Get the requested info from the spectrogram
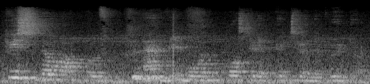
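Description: A young man with an Indian accent and a high voice tells a tall tale as a prepared speech. He delivers it theatrically, with emphatic phrases and dramatic pauses. He is far from the mic in a very echoey room with clear background noise. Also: steady tone. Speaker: club speaker. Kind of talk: rehearsed comic storytelling speech. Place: meeting room with a small audience. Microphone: far camera. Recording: echoey room, distant camera mic, noisy.

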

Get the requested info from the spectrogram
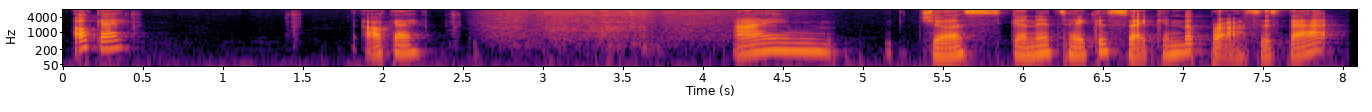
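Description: Worried reporter boyfriend played by a man, audio roleplay; creaky, conversational, earnest and gently confrontational. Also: on the high side, lively intonation, slow pace, pauses often, heavily acted. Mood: shocked, flustered.

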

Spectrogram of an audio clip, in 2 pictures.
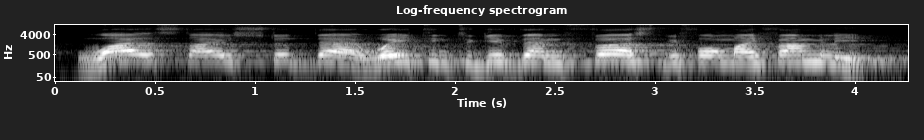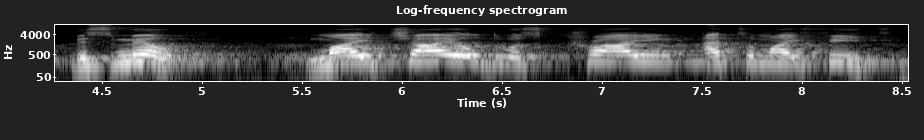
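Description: A man delivering a Friday sermon as a preacher, retelling a story with emphatic, drawn-out invocations. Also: very high-pitched. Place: mosque prayer hall. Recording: echoey hall with long reverb.

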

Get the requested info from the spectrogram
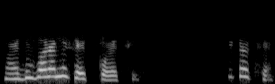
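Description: A woman's voice: high voice, lively intonation, moderate pace, no echo. A young adult woman with a West Bengal Bengali accent tells a personal story casually as a caller, often checking in with her listener, over a narrow phone connection. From West Bengal, India. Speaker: guest caller. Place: remote call, dry sound. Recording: narrow tinny phone-call audio.

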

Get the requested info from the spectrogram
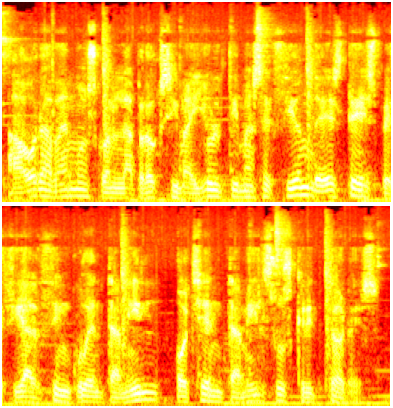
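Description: A man in his thirties, a gaming YouTuber, calmly explaining things in voice-over narration. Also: on the low side, normal speed. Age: 30s. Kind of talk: voice-over narration over gameplay footage. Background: background music.

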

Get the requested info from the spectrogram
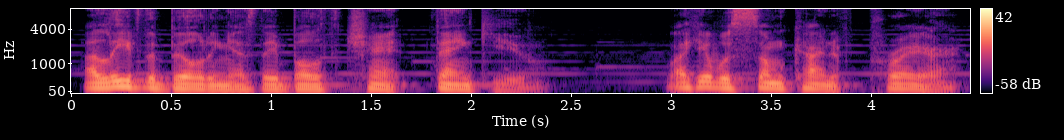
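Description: A deep, husky male narrator, a grim and world-weary hunter of the supernatural. He tells his story solemnly and broodingly, like a horror game monologue. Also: very animated, moderate pace, dark tone, soft background music. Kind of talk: dramatic scripted first-person narration.

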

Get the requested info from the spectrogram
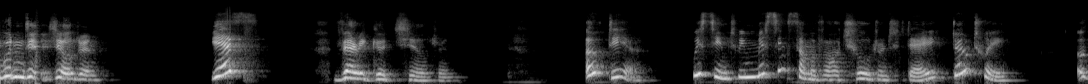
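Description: An actress plays a prim lady teacher on a spoof children's show. Her voice is high and swings widely, with a slow, sing-song delivery. She is gushing and jolly, with condescension and menace underneath. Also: exaggerated voice. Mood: mock sweet. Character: prim, gushing, sinister children's TV schoolteacher woman. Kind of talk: parody children's show presenting.

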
